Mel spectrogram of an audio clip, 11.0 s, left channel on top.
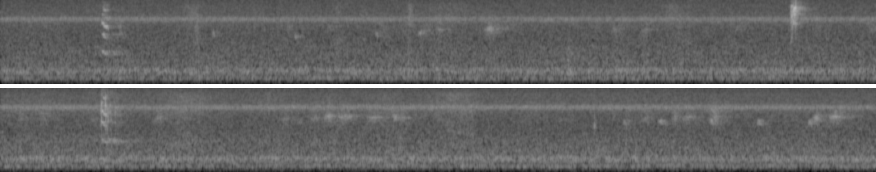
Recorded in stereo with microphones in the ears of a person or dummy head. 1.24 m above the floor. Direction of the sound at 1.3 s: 5° right (ahead or behind).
